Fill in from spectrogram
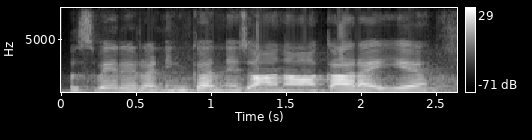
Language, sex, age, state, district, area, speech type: Dogri, female, 18-30, Jammu and Kashmir, Jammu, rural, spontaneous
